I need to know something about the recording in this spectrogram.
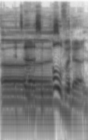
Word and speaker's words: Sepulveda: moved to town and they don't know how to say the names of the. I heard someone go, "It's on Sepulveda." Yeah, it's Sepulveda. Yeah. You meant Sepulveda, and I know meant you just got Sepulveda. here.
